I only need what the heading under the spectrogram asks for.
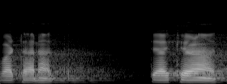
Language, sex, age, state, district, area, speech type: Goan Konkani, male, 18-30, Goa, Quepem, rural, spontaneous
